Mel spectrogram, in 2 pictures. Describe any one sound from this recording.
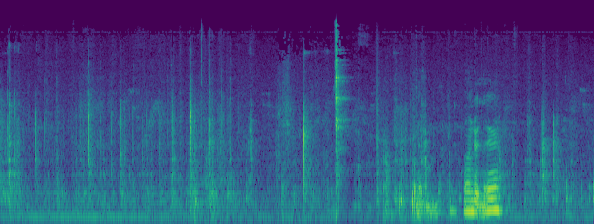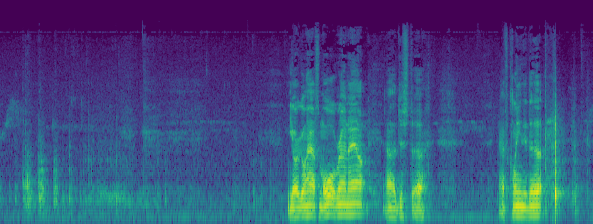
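Metal parts click and clink as they are handled up close.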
